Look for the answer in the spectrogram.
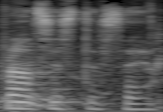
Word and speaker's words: Francis de Sales: Found this piece from one of the saints from one of the traditions, all our guides, all wise beings, St. Francis de Sales? How do you say it? St. Francis from Sales. St. Francis de Sales.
